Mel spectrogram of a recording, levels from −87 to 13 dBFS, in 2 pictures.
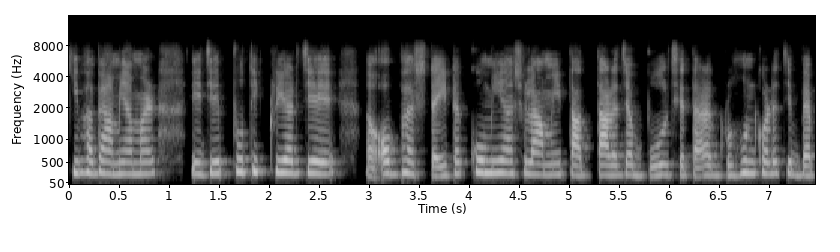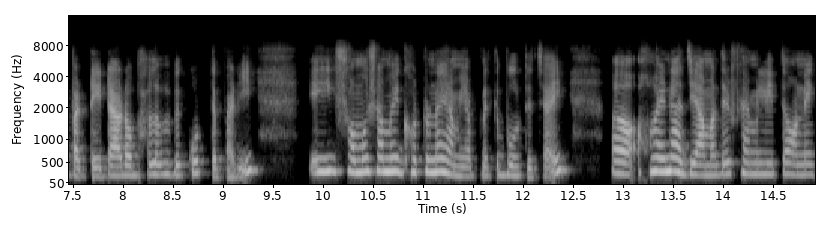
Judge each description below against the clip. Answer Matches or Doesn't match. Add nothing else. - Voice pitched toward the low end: Doesn't match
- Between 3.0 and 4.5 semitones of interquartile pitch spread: Matches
